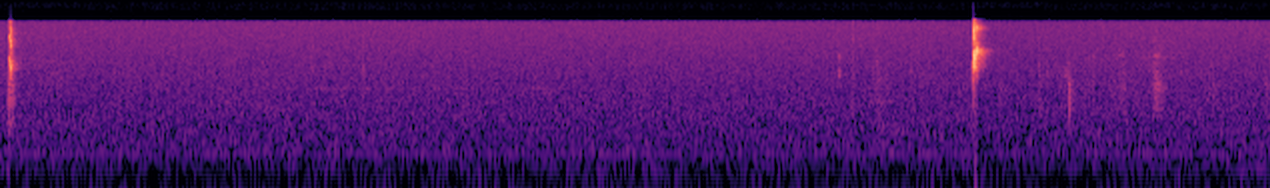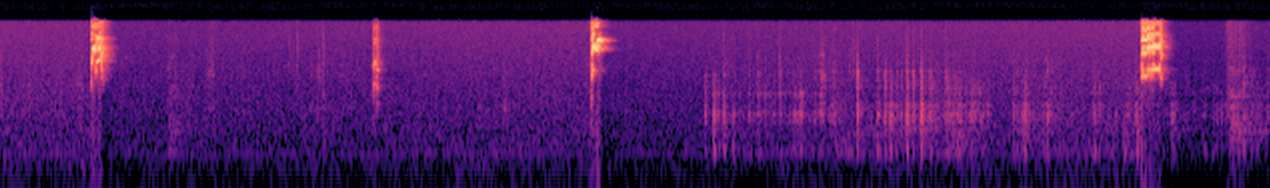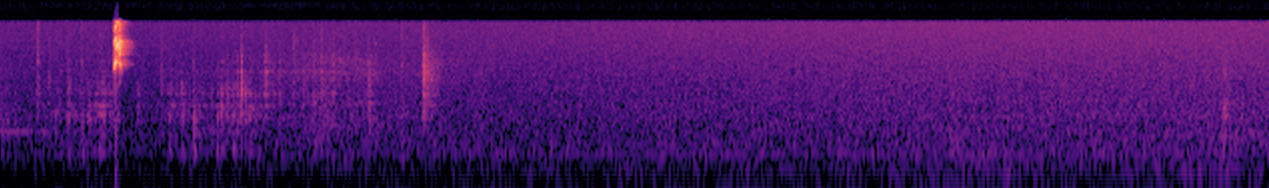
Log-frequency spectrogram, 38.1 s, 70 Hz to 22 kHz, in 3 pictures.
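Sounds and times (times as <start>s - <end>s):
faint crackling patter: 19.6s - 29.9s
bird giving shrill chirps: 24.1s - 24.4s.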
